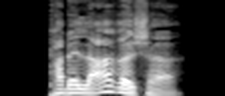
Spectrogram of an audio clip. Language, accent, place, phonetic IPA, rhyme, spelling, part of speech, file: German, Germany, Berlin, [tabɛˈlaːʁɪʃɐ], -aːʁɪʃɐ, tabellarischer, adjective, De-tabellarischer.ogg
- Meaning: inflection of tabellarisch: 1. strong/mixed nominative masculine singular 2. strong genitive/dative feminine singular 3. strong genitive plural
